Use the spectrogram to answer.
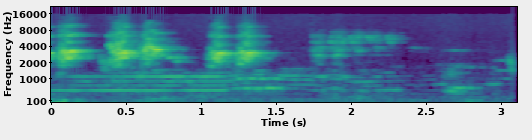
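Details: Oriental magpie-robin song used as a lure to make other magpie-robins answer and spread their tails: loud, bright whistled bursts in quick pairs, then fading softer notes over a steady low tonal hum.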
